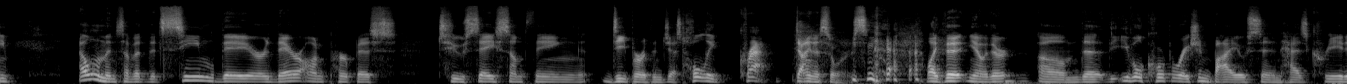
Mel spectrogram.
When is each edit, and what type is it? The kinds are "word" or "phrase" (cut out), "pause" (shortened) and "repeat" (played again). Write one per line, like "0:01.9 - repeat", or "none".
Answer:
0:02.1 - word
0:06.0 - word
